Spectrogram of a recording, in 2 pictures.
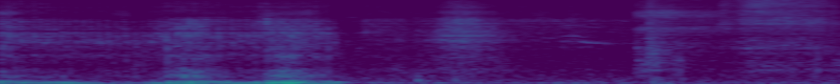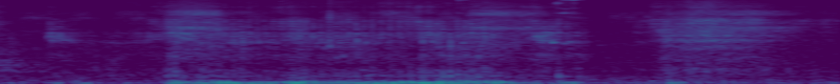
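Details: Bullmastiff snoring in its sleep while its face twitches, a long-running bout: low, gravelly rumbling snores in two main bursts, early and midway, with softer wheezy breaths between them.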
